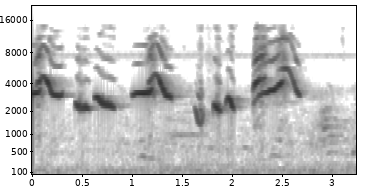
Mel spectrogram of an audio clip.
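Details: Oriental magpie-robin singing a song suited for luring birds, tutoring birds at home and song contests: loud, clear whistled phrases that slur up and down, delivered in quick bursts separated by short pauses.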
